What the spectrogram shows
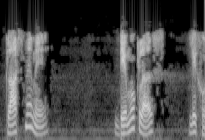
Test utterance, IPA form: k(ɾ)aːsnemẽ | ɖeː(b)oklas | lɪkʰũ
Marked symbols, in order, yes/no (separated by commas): no, no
